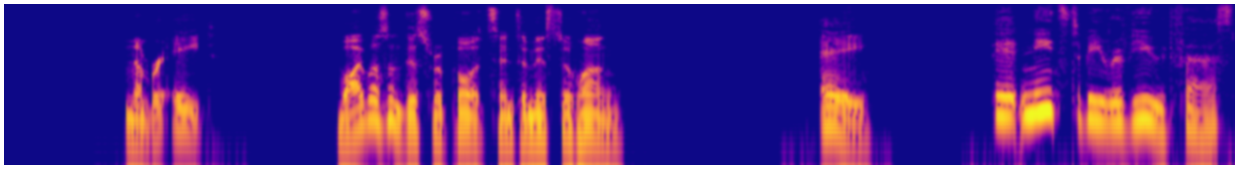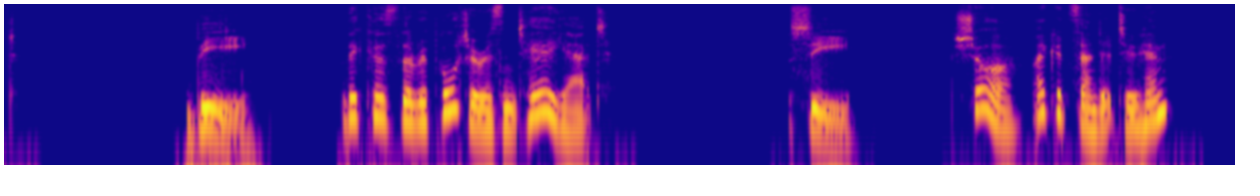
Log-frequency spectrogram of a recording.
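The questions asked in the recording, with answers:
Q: Why wasn't this report sent to Mr. Huang?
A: A: It needs to be reviewed first.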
